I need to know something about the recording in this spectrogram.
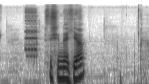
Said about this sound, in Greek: Αυτά που ακούτε είναι το, το τηλέφωνο. Να το βάλω χαμηλά.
